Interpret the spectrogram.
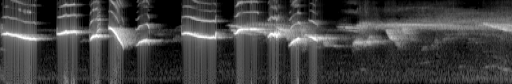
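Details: Female Oriental magpie-robin singing to stimulate males to sing: rich, clear whistled phrases with sharp downward slurs and quick chirps in bursts, then a thinner, buzzy, drawn-out warble fading at the end; no other sounds.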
